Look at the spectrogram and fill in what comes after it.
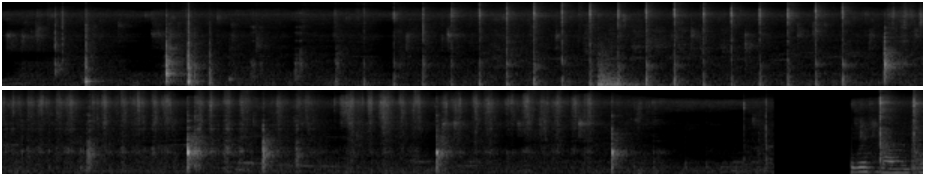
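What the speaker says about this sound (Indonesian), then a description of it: "sekarang kita giling kunyit sama garam" Turmeric and salt being ground together in a kitchen, a long series of sharp rhythmic knocks and scrapes, close and fairly loud, with a brief pause near the end and no speech over the grinding.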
